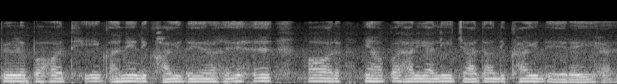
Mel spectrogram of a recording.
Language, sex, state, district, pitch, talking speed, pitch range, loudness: Hindi, male, Haryana, Rohtak, 135 Hz, 165 wpm, 130-145 Hz, -14 LUFS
